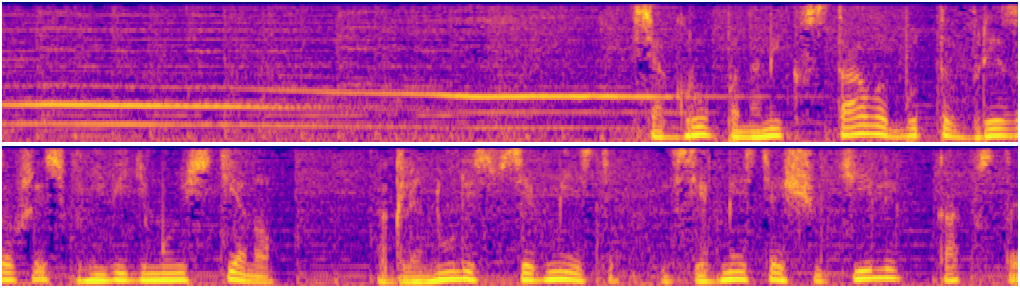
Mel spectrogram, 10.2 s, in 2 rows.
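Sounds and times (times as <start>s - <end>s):
wild nightmarish howl: 0.0s - 4.1s
speech: 3.2s - 10.1s.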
